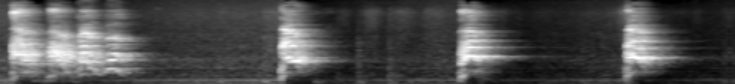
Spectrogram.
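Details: Japanese Chin barking: a quick run of yappy barks at the start, then single sharp barks about every second, each bright and abrupt, over a faint steady hum.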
